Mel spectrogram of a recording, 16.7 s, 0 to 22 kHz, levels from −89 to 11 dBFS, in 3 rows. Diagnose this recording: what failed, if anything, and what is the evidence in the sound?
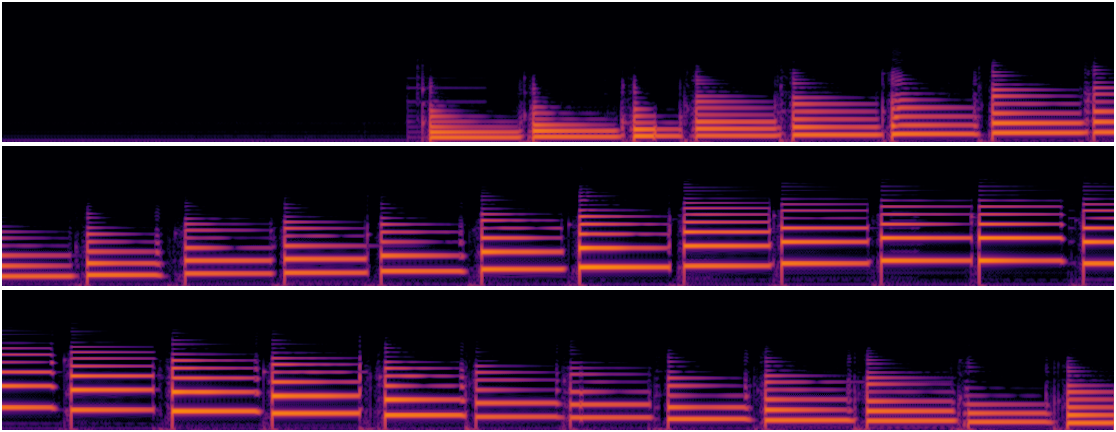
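At 3.25 s the music lurches forward by roughly a fifth of a second, and at 14.01 s it jumps again by a much smaller step, about one frame. This is compressed frames skipped at the codec stage: whole frames never reached the output, either lost from the file or rejected as corrupt by the decoder. The skip lengths fit a 24 ms frame, several at the first point and one at the second.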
